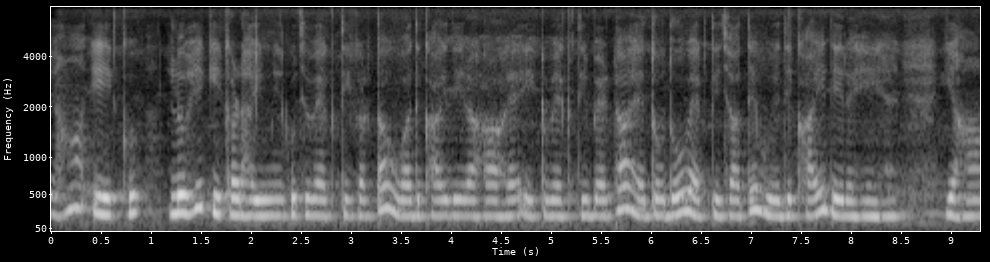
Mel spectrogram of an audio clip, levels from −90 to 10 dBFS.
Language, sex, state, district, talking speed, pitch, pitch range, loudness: Hindi, female, Chhattisgarh, Raigarh, 180 wpm, 215 Hz, 210-235 Hz, -18 LUFS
